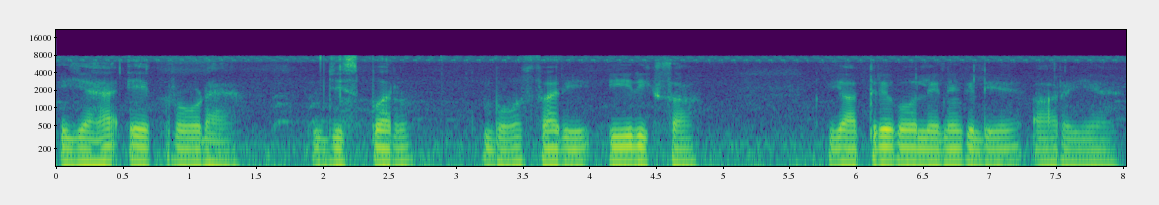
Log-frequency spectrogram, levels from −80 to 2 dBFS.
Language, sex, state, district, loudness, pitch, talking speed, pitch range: Hindi, male, Uttar Pradesh, Saharanpur, -17 LUFS, 100 Hz, 135 wpm, 95-105 Hz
